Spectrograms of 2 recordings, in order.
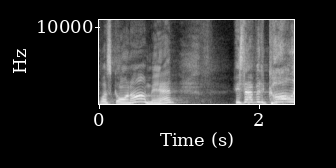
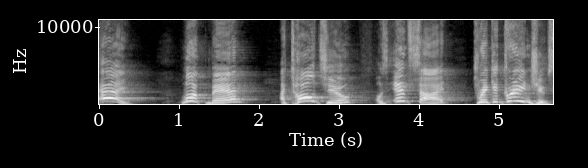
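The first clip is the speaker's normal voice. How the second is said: put-on voice raised and pitched up in righteous anger; 7 semitones higher than usual. Retelling how he answered a man going off at him: retelling raising his voice. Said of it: "I raised my voice".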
